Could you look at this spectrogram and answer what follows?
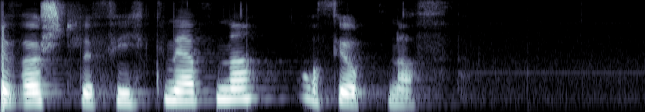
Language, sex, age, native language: Icelandic, female, 50-59, Icelandic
